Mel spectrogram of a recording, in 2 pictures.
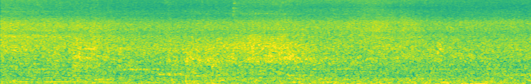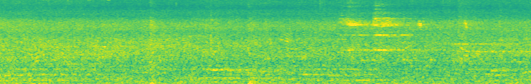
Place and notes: Zhongshan Rd., Central Dist., Taichung City - In the corner of the road
In the corner of the road, Traffic Sound, The old mall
